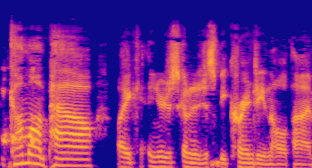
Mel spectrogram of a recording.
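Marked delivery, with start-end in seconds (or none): 0.1-1.2 put-on encouraging cheer, higher. Teasing another speaker about losing, imitating Noah cheering someone on. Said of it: "he's gonna be standing over you going".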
